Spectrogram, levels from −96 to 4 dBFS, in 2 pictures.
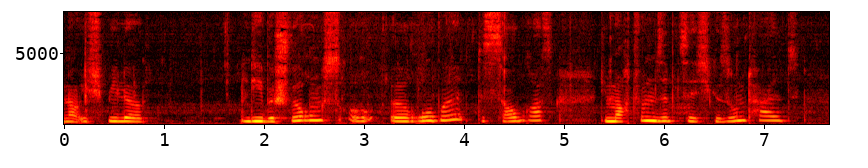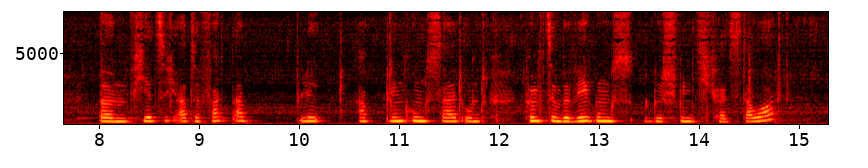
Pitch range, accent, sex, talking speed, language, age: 240-275 Hz, German, female, 65 wpm, German, 10-29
